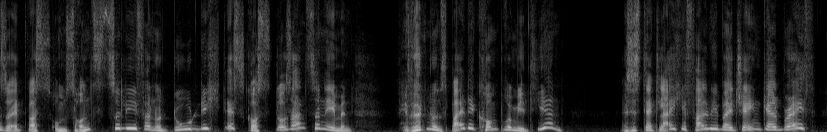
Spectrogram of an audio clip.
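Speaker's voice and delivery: höher gesprochener, drängender McFarland; überredet den Freund mit Nachdruck; McFarland, pushing hard. Acted. McFarland voiced in story. (McFarland drängt Fettes, höhere eindringliche Stimme)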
